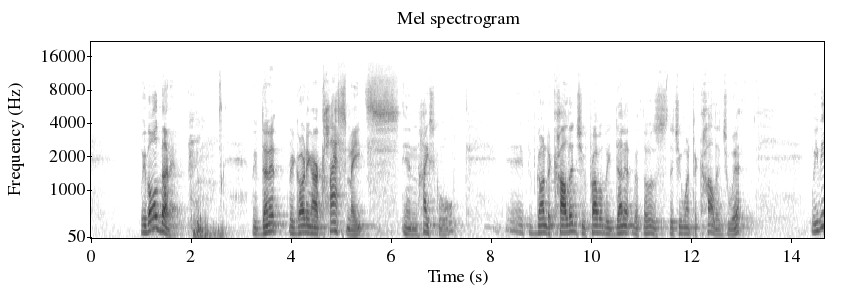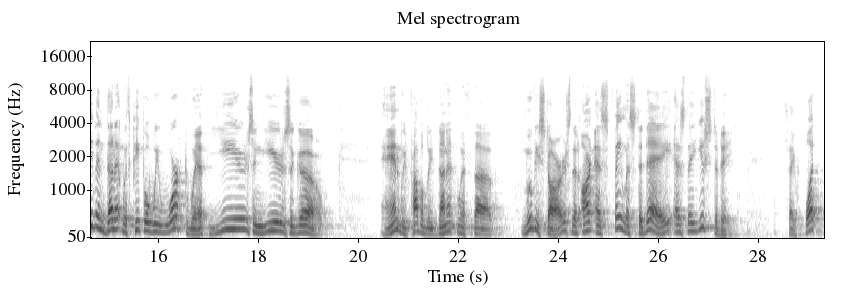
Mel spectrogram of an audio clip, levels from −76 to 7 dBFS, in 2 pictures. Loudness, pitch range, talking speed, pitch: -25 LUFS, 120-170 Hz, 130 wpm, 140 Hz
